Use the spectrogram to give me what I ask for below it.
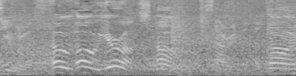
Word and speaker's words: gyro: I thought euro was food. What do you mean? I thought it was Greek food. I can't get it. I thought euro was Greek food. Greek food? Yeah. It's spelled like gyro.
